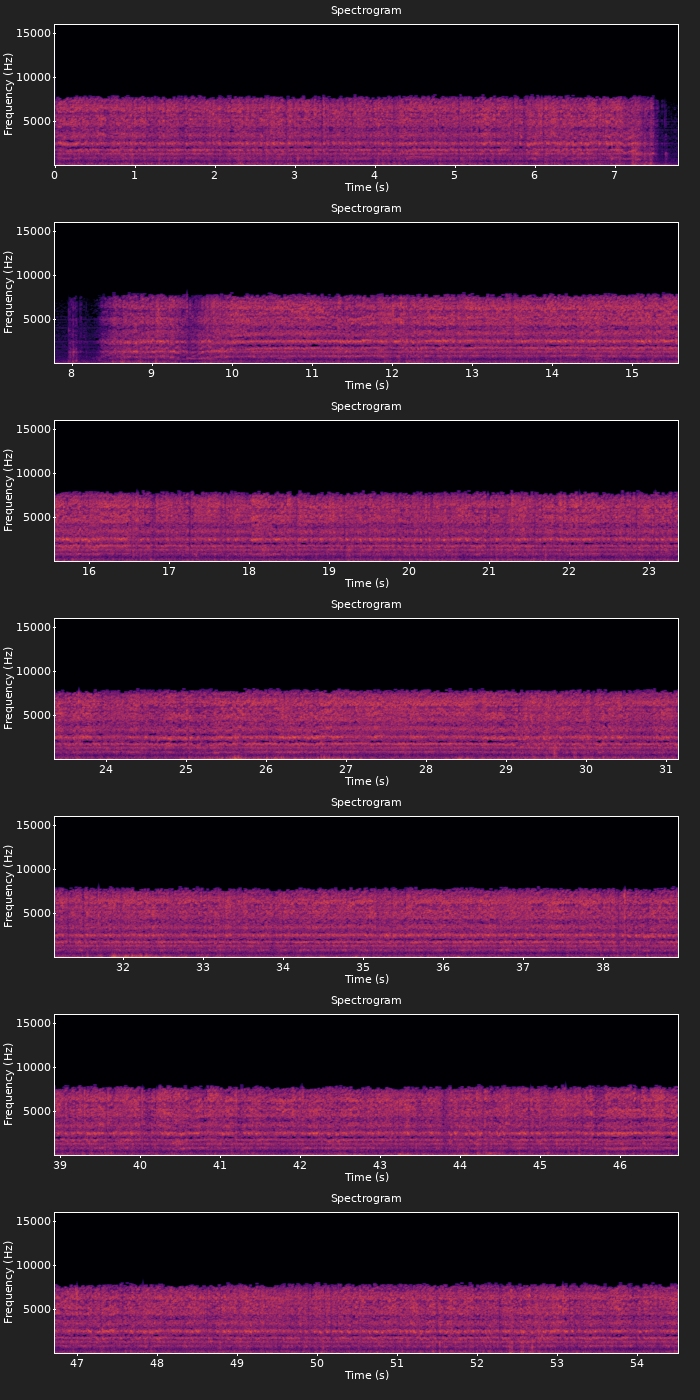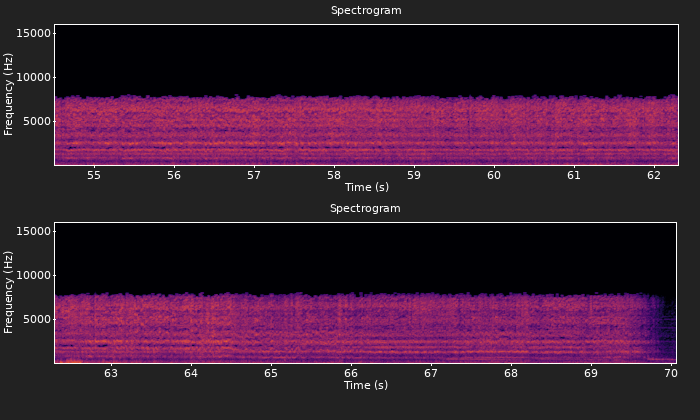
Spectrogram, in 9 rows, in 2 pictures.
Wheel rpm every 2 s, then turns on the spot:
230, 230, 230, 170, 110, 220, 230, 230, 230, 230, 230, 230, 220, 230, 230, 230, 230, 230, 230, 230, 230, 230, 230, 230, 240, 230, 230, 230, 230, 240, 230, 230, 190, 160, 120.
none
